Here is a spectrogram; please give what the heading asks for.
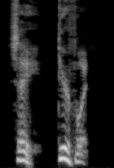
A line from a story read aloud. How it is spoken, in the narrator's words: whispered Merritt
